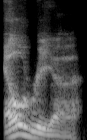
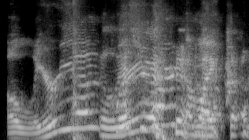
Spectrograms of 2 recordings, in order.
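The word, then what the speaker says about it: Elyria: called well oh you say how do you pronounce it i was like yeah normally we stay in uh el ria yeah this dude's like hillary where the hell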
